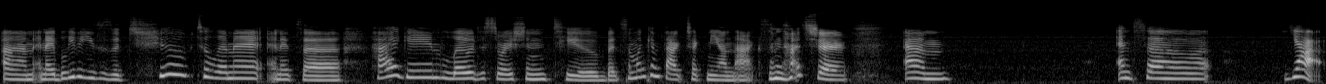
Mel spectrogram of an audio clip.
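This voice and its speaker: A young woman producer casually walking through her vocal processing in a home studio, relaxed and chatty with plenty of fillers. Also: sits high, takes it slowly. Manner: relaxed, explanatory, uses fillers like um and like. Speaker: music producer. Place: small home studio indoors.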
